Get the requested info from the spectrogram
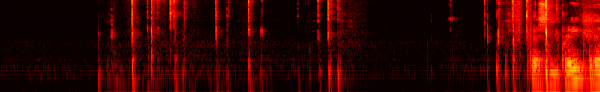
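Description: Typing on a computer keyboard: irregular keystroke clicks, a run of them from about a second in and a few more shortly before the end.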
